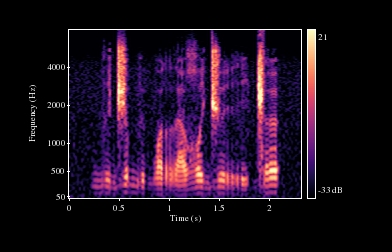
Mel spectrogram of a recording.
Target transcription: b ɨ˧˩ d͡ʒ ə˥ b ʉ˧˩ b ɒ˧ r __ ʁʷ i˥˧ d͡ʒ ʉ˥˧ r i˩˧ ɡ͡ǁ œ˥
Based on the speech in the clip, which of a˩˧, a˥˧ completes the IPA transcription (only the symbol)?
a˩˧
